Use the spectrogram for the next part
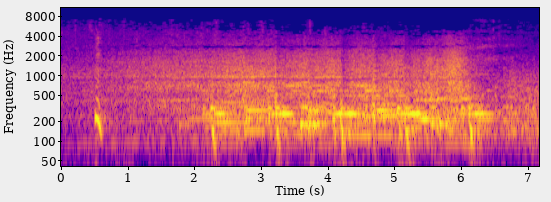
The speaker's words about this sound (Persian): یا این ماشینی که گذشت، عشنگیشو، سانتیمانتال بودنشو میبینی.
